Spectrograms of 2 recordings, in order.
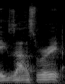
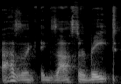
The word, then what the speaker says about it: exacerbate: could potentially exas or how do you say exasperate exacerbate exasperate exacerbate like the issues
